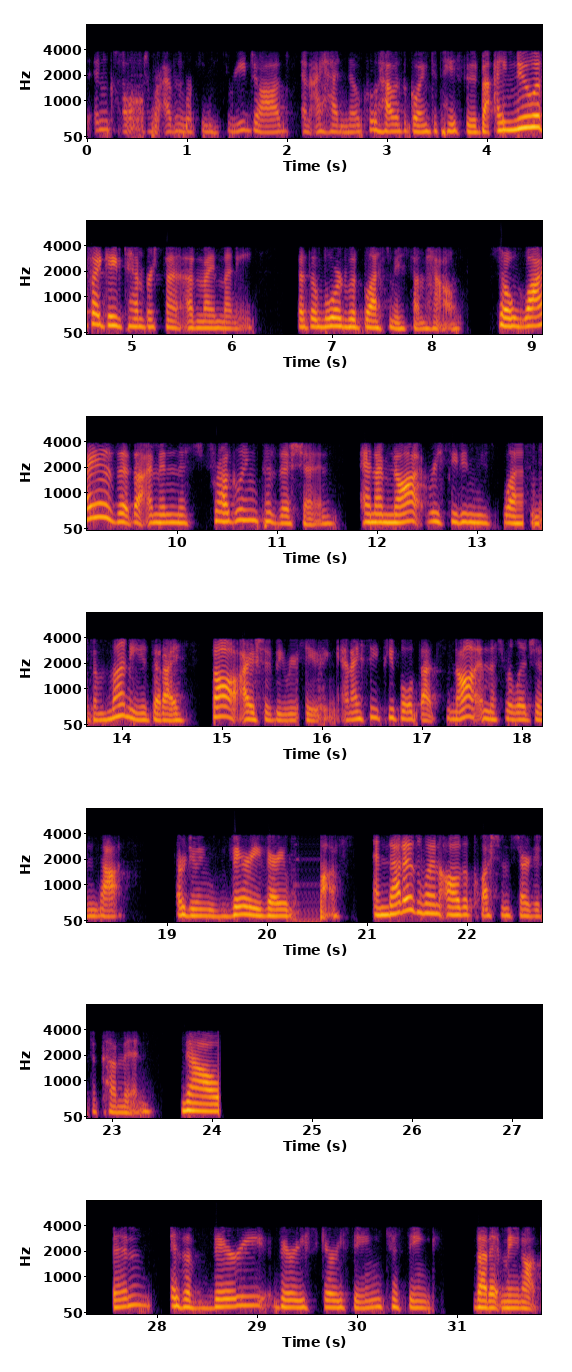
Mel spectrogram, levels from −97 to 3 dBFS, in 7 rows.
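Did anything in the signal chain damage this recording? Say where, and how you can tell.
Yes. The iLBC codec, throughout, is plainly audible: the band stops at 4 kHz and speech sounds rough and synthetic, from independently coded 20 ms frames at 15.2 kbps.

Automatic gain rising, 0.07 to 11.57 s: the call processing's gain control raises voice and background together by about 10 dB as it compensates for quiet input.

Lost iLBC frames, at the network stage: 0.32–0.74 s, 4.00–4.18 s, 13.40–13.74 s after "I'm not receiving these", 15.70–16.04 s after "thought I should be", and 20.24–20.57 s after "are doing very very". The decoder fills each gap with a held, buzzy, repeated pitch cycle and recovers at once.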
